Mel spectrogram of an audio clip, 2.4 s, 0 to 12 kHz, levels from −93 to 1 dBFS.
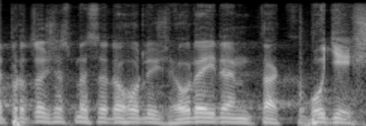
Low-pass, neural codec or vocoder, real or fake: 10.8 kHz; none; real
